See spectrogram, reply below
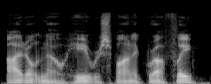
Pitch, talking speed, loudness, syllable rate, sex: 80 Hz, 170 wpm, -19 LUFS, 5.0 syllables/s, male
